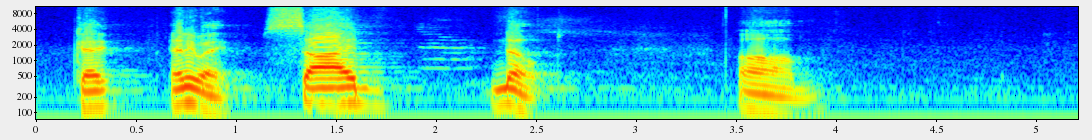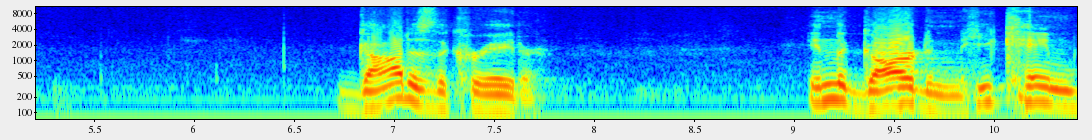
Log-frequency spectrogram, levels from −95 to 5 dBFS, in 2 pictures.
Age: 40-59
